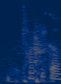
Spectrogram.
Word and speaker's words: tropical: So chúng ta có cái từ này phát âm nó sẽ phải là trop, nó phải âm o. It is tropical. Tropical. Okay. Tropical, right? Nó sẽ tương tự với cái chữ mọi người thấy cái chữ product, mình sẽ không phát âm là âm pro hay âm pro, mình sẽ phát âm là product. Mình sẽ có từ tropical, còn sự tương tự như vậy.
